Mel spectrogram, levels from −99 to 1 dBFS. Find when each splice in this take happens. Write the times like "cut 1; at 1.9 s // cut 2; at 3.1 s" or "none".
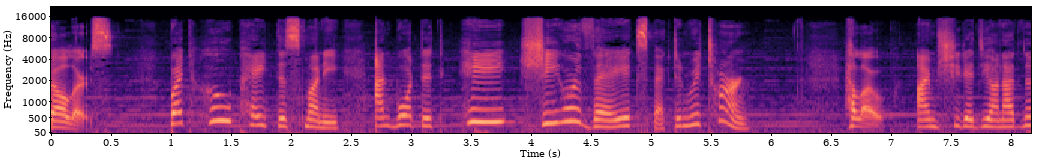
cut 1; at 3.3 s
